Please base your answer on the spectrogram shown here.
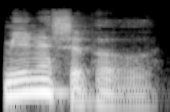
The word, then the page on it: municipal: British English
